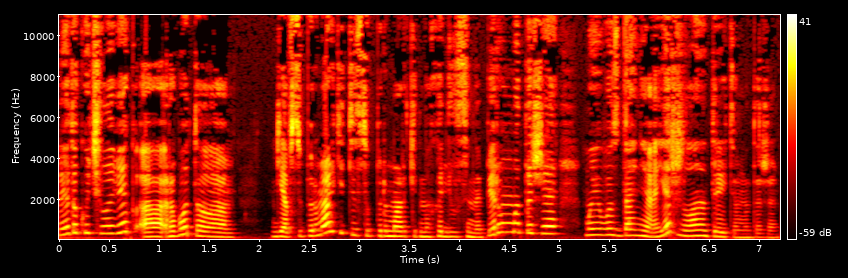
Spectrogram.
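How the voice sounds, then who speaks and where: A woman's high voice with very wide pitch swings at a very fast pace. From Russia. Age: young. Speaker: model and performer living abroad. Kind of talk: interview.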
